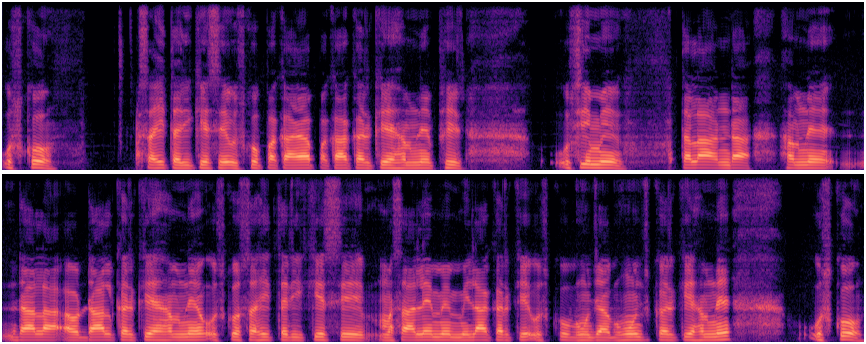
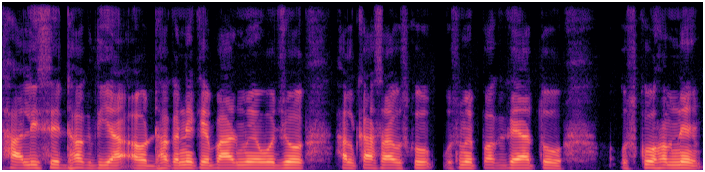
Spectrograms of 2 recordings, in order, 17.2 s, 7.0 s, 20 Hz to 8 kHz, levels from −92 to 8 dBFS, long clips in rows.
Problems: none marked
